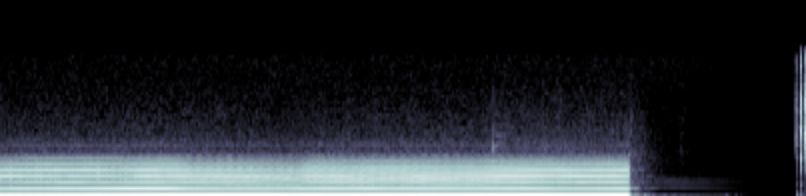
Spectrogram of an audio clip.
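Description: A single held electronic tone left sounding after the band stops: one steady mid-pitched note with a fainter higher ringing note above it, unchanging in level. It cuts off suddenly about six seconds in and fades out over the next second.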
